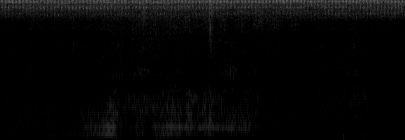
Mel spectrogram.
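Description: A bee buzzing faintly as it flies among the flowers: a low hum that comes in about a second in, swells briefly, and fades out a second and a half later with its pitch sagging slightly.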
